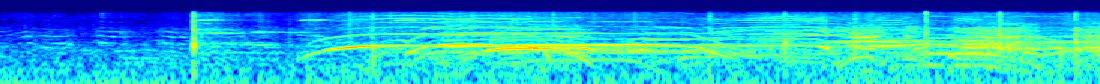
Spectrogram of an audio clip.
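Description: Young voices shout and cheer loudly outdoors.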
